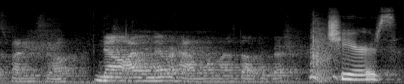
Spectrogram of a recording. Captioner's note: laughs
